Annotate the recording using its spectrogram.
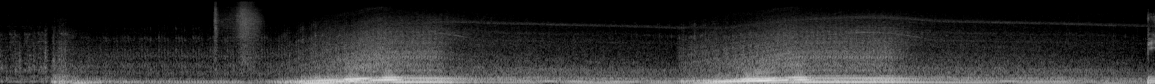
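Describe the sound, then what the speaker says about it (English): Kenworth T600 semi truck with a Cat C15 engine in American Truck Simulator, idling then revving twice in two loud rising surges with a steady engine drone between them and no talk. "let's get this T600 started up and get on the road"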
